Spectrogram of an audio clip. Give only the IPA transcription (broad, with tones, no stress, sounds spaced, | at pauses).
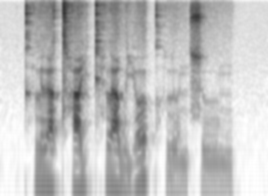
kʰ l ɯ˧ a̯ tʰ a˦˥ j kʰ l a˧ w j oː˥˩ kʰ l u˨˩ n s uː˧ ŋ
